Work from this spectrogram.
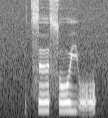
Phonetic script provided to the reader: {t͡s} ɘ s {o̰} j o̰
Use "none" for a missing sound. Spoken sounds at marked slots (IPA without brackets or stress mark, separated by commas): t͡s, o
